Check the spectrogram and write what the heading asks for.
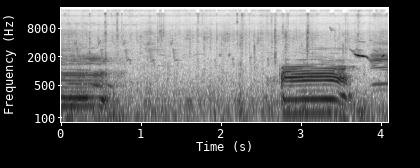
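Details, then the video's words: Herd of village cattle, mothers and calves heading back to their barn, gives two moos: a brief low call at the start, then a steady, level, nasal moo lasting under a second after a quiet pause. "suara sapi lembu desa mooo"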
